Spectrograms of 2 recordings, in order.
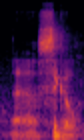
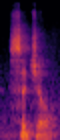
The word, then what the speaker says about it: Sigil: the city of doors sigil or sigil however you prefer to pronounce it um so what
